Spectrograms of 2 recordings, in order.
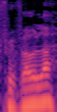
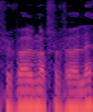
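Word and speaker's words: Frevola: Is that how you pronounce his name? Matt Frivola, not Frivolis. So we're adding an S at the end of this.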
